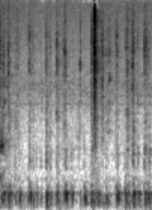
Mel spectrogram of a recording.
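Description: Computer keyboard typing: a fast, faint run of key clicks.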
